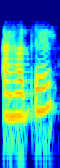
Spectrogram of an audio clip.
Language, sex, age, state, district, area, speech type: Assamese, female, 60+, Assam, Goalpara, urban, conversation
